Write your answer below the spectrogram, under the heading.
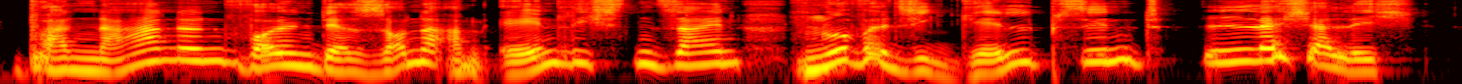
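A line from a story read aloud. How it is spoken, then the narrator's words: Laughing, shouting. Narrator (German): den Orangen lachten einige von ihnen und brüllten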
